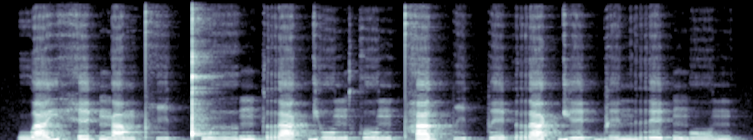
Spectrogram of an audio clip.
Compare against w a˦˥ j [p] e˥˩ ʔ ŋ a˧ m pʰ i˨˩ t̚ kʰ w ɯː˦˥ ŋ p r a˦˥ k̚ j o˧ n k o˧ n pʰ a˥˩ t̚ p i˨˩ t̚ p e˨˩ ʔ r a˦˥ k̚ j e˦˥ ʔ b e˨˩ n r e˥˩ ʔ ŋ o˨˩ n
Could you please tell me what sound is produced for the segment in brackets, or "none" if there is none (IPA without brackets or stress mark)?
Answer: h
